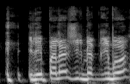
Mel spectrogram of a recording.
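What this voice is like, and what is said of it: Imitation of Gilbert imitating a caller. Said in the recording (French): “T'as imité Gilbert qui imite le mec qui appelle Gilbert. Mais c'est pas mal, ça passe.”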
